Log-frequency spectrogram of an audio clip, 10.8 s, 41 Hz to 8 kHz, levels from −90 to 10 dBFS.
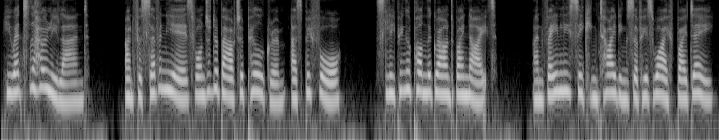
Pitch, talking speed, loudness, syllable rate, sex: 220 Hz, 170 wpm, -18 LUFS, 4.9 syllables/s, female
